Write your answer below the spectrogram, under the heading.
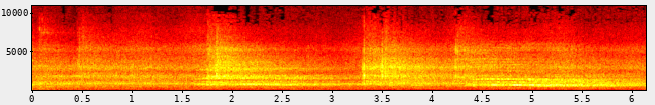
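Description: Ice hockey play in an echoing rink: several sharp knocks and thuds of pucks and sticks hitting the boards and ice, each ringing on in the arena, over a steady hall hum. About four and a half seconds in, a voice calls out for about a second.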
